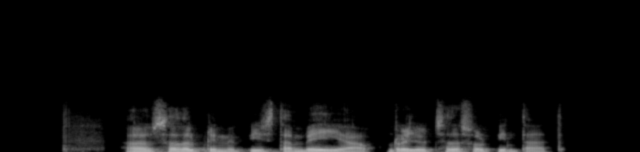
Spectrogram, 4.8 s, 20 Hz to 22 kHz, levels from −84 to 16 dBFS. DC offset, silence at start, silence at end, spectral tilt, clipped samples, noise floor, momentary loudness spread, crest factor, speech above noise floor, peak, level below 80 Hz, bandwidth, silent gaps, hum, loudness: under 0.1%; 0.5 s; 0.7 s; -6.5 dB/octave; under 0.1%; -52 dBFS; 11 LU; 18 dB; 32 dB; -4 dBFS; -50 dBFS; 7.4 kHz; 0.86-0.91 s; none; -21 LUFS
